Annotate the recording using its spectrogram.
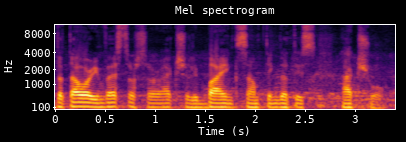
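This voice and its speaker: With music in the background, a man speaks in a Bulgarian accent, his intonation fairly even. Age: 30s. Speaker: company CEO and founder. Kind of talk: interview. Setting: conference venue. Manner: halting.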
